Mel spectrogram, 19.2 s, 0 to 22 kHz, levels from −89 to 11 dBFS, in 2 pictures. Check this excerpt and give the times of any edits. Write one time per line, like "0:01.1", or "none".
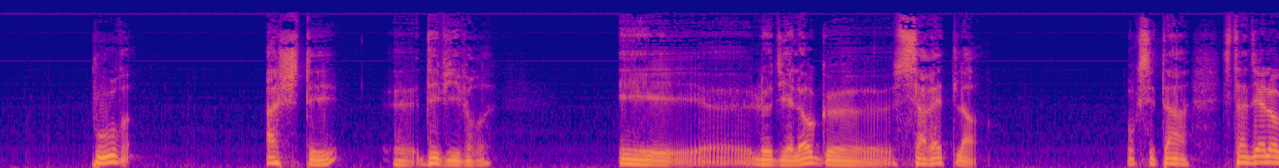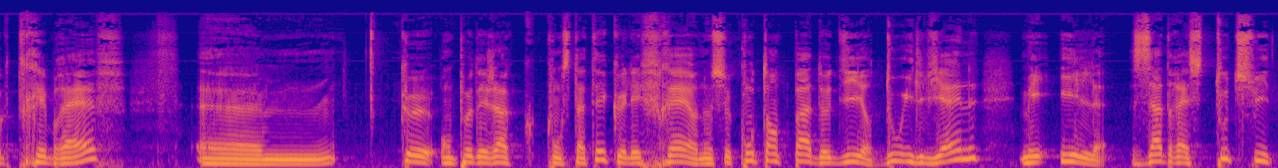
0:12.6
